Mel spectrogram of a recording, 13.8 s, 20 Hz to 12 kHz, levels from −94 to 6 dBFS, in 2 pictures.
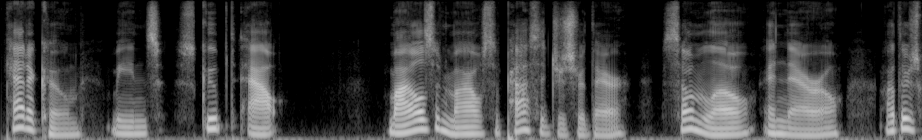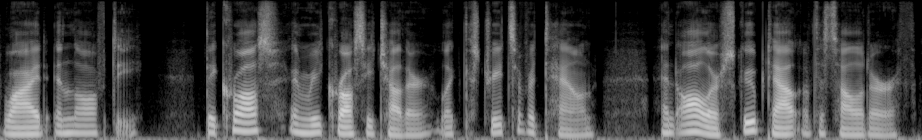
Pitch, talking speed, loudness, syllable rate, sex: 135 Hz, 180 wpm, -21 LUFS, 5.1 syllables/s, male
